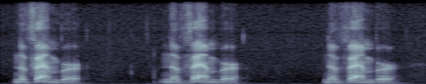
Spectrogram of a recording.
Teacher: It's a three-syllable word and with the emphasis on the second syllable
